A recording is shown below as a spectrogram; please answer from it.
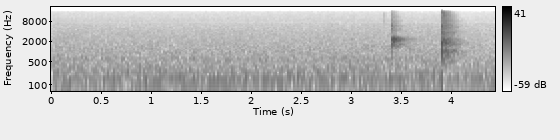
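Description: Quiet room tone, then two sharp plastic clicks of a makeup compact being handled near the end, about half a second apart, the second louder.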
